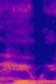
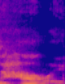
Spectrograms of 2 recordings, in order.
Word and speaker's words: Halle: just found out yeah pronounced Holly Douglas not Haley it's Holly Holly Douglas as we found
